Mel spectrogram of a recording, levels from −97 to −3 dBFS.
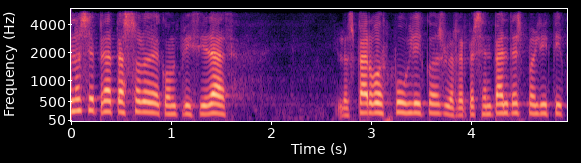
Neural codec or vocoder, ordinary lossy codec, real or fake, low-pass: codec, 24 kHz, 0.9 kbps, WavTokenizer, small release; none; fake; 5.4 kHz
